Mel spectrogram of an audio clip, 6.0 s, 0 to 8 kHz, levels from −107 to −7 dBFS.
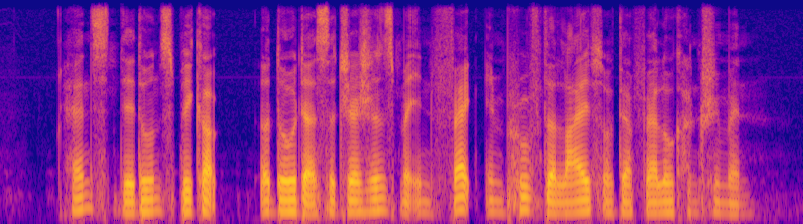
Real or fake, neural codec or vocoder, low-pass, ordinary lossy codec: real; none; 7.2 kHz; Opus, 64 kbps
